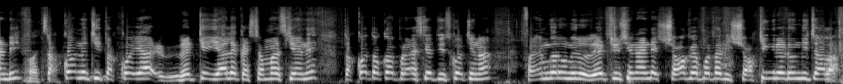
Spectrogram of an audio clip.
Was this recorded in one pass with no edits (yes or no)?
yes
